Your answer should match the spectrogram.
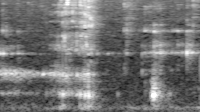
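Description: Faint sipping and swallowing from a glass of iced soda, with a single small click about one and a half seconds in.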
